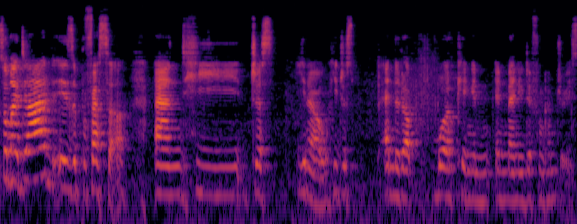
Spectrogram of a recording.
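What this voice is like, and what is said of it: American accent. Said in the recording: “I sound like I'm kind of an American ... I have an American accent”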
